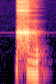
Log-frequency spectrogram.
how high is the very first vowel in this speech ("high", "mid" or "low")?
mid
